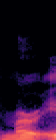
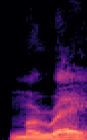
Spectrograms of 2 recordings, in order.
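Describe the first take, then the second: First: Said in the usual way. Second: Murray with the weight on the end, "muh-RAY"; imitated Murray pronunciation. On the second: Summing up Joker's obsession for viewers, mock-fancy Murray pronunciation. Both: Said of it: "saying Murray instead of Murray".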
